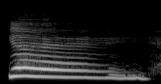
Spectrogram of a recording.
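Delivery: high, drawn-out mock cheer; a fake little cheer; sarcastic yay. A narrator's reading.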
